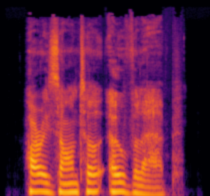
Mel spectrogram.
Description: [ˌhɔrɪ’zɔntl ˌəuvə’læp][ˌхори’зонтл ˌоувэ’лэп]горизонтальное перекрытие (напр. о резцах; см. также overjet)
